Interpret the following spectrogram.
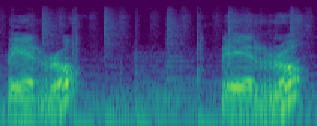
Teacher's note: The second sound is called a trill, it's basically a double r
